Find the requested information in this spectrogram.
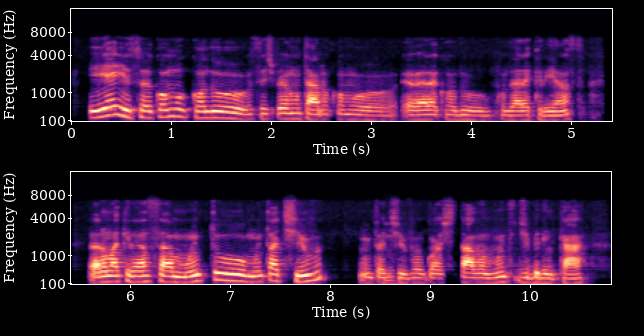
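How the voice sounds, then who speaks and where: A man of medium pitch speaks at a moderate pace with ordinary pitch variation against a quiet background. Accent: Carioca. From Rio de Janeiro, Brazil (Tijuca). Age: 30s. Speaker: photographer. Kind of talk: casual interview chat.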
